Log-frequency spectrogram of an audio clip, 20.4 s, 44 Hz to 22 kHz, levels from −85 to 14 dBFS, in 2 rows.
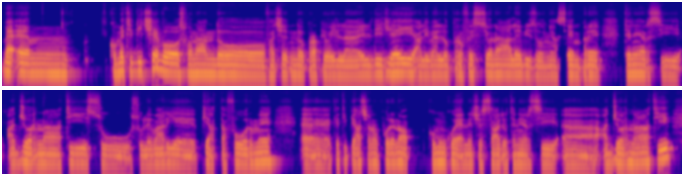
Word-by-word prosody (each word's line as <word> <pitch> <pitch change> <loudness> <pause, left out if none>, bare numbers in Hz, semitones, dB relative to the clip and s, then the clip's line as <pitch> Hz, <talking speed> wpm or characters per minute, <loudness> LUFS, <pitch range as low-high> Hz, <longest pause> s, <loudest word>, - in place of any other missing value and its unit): Beh, 130 -1 +8
ehm, 115 -2 +2 0.6
come 125 +1 +2
ti 130 0 -2
dicevo 125 -1 +5
suonando 110 -3 +3
facendo 105 +1 -1
proprio 105 0 0
il 100 0 +1 0.4
il 105 0 0
DJ 115 +1 +4
a 95 - -2
livello 105 0 0
professionale, 110 +1 0
bisogna 100 -1 -3
sempre 105 0 0 0.3
tenersi 105 -3 -1
aggiornati 100 -1 -1
su 90 -5 -5
sulle 95 +4 -5
varie 100 -4 -1
piattaforme, 105 +3 -1 0.4
ehm, 90 -2 -3
che 105 - -6
ti - - -10
piacciano 105 0 -2
oppure 105 +2 -1
no, 105 -3 -1 0.2
comunque 105 0 0
è 90 - -1
necessario 95 0 -3
tenersi, 95 0 -3
uhm, - - -10 0.5
aggiornati. 110 +7 +1
105 Hz, 100 wpm, -21 LUFS, 100-110 Hz, 0.6 s, Beh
